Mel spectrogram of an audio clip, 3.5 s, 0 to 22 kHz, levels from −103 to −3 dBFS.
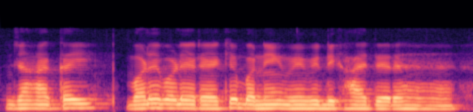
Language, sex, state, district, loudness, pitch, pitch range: Hindi, male, Jharkhand, Garhwa, -14 LUFS, 140 Hz, 135-145 Hz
